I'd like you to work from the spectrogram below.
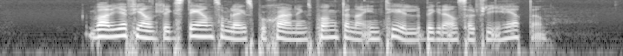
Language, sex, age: Swedish, female, 29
